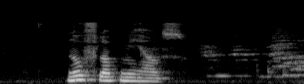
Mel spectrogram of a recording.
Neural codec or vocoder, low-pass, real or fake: none; 7.2 kHz; real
